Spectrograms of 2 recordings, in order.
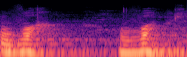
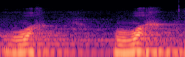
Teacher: हमारा अपर टीथ जो है वो लोअर लिप से टच होगा, और तब बोलेंगे वाह वाह। लेकिन जब हम इसकी बात करेंगे डब्लू वाले की, तब वहाँ हमारा दोनों लिप गोल होगा, राउंड होगा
